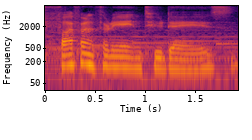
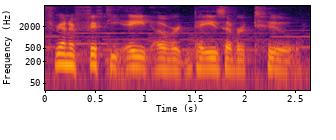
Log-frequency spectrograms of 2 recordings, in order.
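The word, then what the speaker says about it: 358/2 Days: By the way, it's pronounced 358 days over 2. Okay, 358 days, but there's no days, it's just 358.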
